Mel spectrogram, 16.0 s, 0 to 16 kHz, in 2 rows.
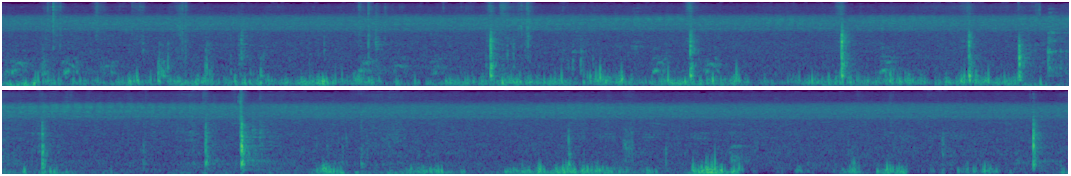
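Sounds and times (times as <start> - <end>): high insect drone: 0.0 - 16.0
knife crunching through stalks: 0.3 - 1.5, 3.6 - 4.1.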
